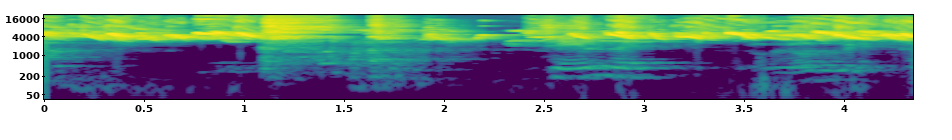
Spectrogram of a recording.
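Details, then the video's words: Bird-lovers' singing corner in Singapore: many songbirds singing at once in a dense, high chatter of quick chirps and trills, with faint human voices underneath. "Bird Singing Corner"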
